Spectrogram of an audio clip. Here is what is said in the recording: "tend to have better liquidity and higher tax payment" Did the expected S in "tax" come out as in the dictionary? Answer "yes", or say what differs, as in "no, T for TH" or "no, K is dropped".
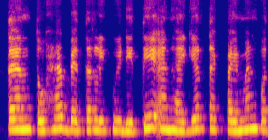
no, S is dropped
